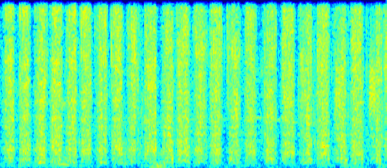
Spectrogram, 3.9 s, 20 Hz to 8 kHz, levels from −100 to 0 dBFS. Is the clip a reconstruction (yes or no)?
no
